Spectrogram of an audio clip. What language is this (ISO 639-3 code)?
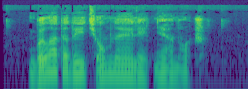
bel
